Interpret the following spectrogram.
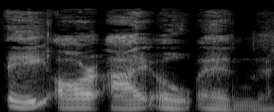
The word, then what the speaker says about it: Arion: to say his name it's a r i o n sound like a Pokemon man I would say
